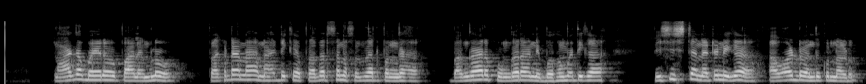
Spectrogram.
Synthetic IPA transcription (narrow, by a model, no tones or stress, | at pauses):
naːɡɐbʱɐjɾɐʋpaːlɐjɐmlo̞ː | pɾɐkɐʈɐnaːnaːʈ̬ikɐpɾɐd̪ɐɾʃɐnɐsɐnd̪ɐɾbʱɐŋɡaː | bɐŋɡaːɾɐpuŋɡɐɾaːnːibɐɦumɐt̪̬iɡaː | ʋisiʂʈɐnɐʈiniɡaːɐʋaːɾɖuɐnd̪ukunːaːɽu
